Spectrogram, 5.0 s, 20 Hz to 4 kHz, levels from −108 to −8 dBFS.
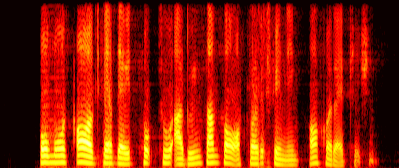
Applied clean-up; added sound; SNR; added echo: neural separator model SepFormer WHAMR!.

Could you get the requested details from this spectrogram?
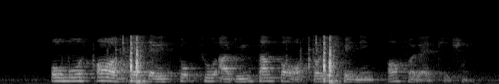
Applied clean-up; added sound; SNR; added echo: none; Telephone; -5 dB; reverberation time 0.6 s.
